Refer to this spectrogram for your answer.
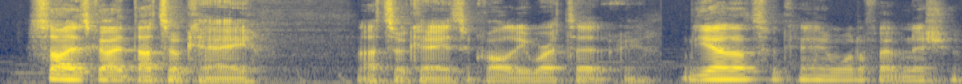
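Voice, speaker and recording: An Irish accent from a man, fairly quick, with very wide pitch swings, audible room echo and music in the background. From Ireland. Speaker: email marketing instructor. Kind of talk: tutorial. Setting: screen recording with laptop. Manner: casual, conversational.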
